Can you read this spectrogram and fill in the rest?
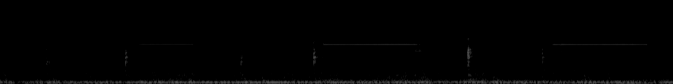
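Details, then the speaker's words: Big LeBlond machine power box being checked before powering up, with the breaker racked in and the meter across its contacts: three clear, steady high beeps, each under a second and about a second apart, showing continuity as expected. "Okay, now we'll rack it in. Now there should be continuity between these ones."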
